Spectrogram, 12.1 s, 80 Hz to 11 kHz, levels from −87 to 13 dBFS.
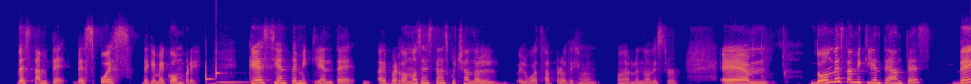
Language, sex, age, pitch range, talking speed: Spanish, female, 20-39, 210-280 Hz, 170 wpm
